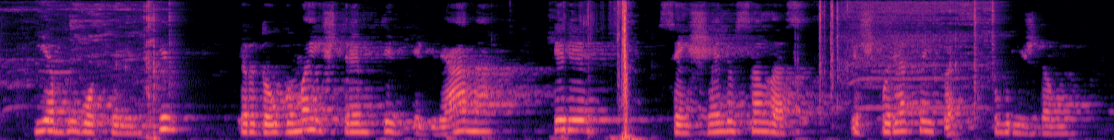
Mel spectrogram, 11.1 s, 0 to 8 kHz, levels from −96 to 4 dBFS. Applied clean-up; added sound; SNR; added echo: classical method WPE with log-MMSE.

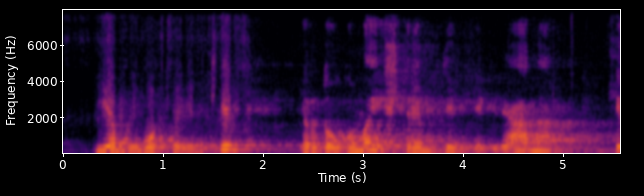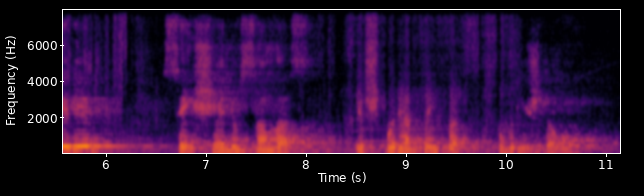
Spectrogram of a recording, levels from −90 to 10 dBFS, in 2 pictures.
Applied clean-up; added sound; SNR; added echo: neural separator model SepFormer DNS4.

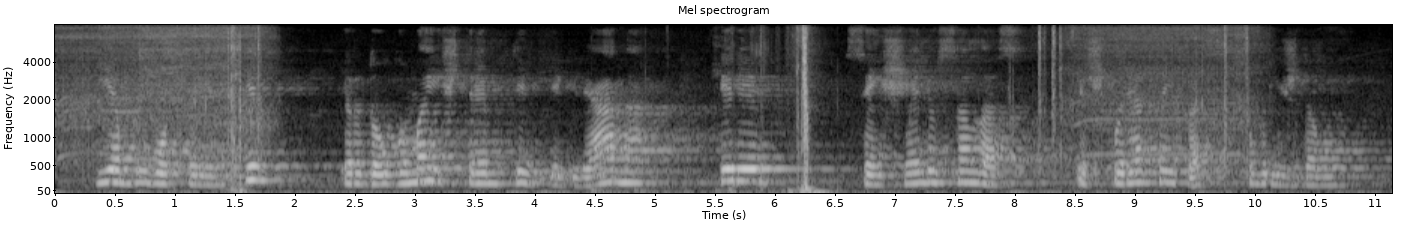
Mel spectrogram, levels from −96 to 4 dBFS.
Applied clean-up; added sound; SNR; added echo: none; Camera; 9 dB; reverberation time 1.8 s.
